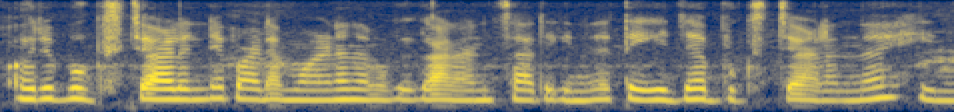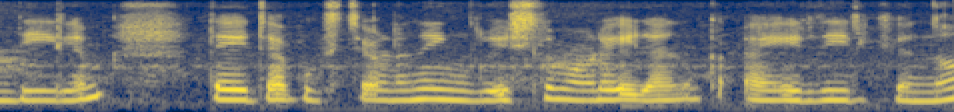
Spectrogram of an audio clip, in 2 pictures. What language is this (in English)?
Malayalam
